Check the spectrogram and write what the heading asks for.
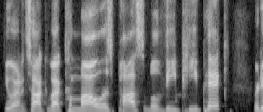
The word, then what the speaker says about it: Kamala: She's Well, you pick Kamala. Kamala. Done. You pick. And now look, Kamala. It's Kamala. You're not saying it right.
